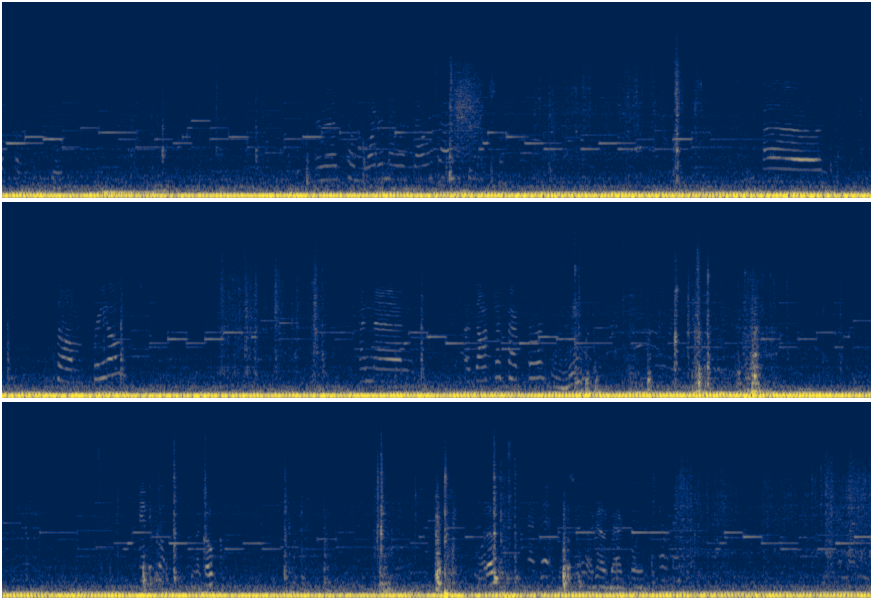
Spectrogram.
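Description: Ice cream truck's electronic chime playing a repeating jingle of single high notes throughout, over a steady low hum. Voices come and go through the jingle.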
